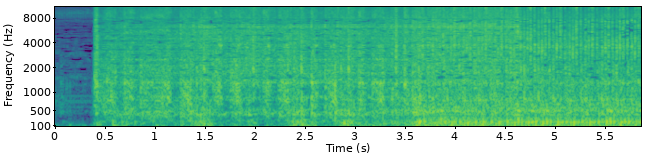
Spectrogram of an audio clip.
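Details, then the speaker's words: Peugeot 207 HDi 16V diesel, 545,000 km, restarting after fuel purge: catches and settles into an uneven, lumpy idle with a loose irregular beat, struggling to run properly; mechanic suspects an injector seal noise, unconfirmed. "Je crois que j'ai l'impression qu'il y a un bruit de joint d'injecteur. Voilà, donc en fait il a beaucoup de mal à tourner correctement."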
